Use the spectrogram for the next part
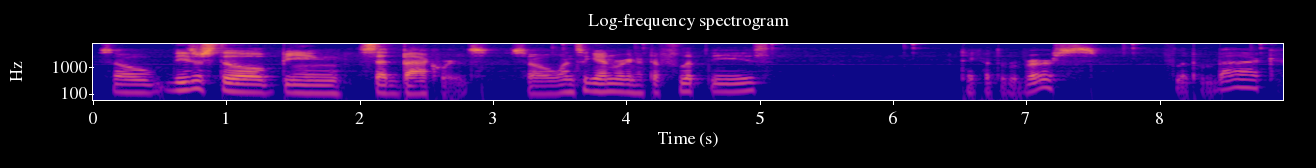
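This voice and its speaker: Recording a voice-over at his computer, a man talks casually and a bit hesitantly through each step of an informal audio tutorial. He speaks at a measured pace in a dark, medium-pitched voice.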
